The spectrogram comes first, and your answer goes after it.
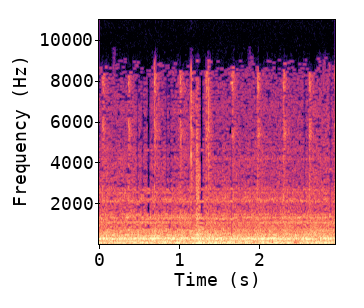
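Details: Vevor diesel heater in a metal building at −12 °C outside, just bumped from setting 3 to 5: steady low drone and soft even hum, no misfire or stutter. Running cleanly.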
